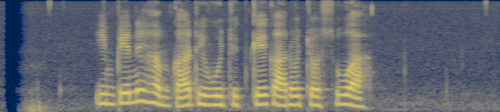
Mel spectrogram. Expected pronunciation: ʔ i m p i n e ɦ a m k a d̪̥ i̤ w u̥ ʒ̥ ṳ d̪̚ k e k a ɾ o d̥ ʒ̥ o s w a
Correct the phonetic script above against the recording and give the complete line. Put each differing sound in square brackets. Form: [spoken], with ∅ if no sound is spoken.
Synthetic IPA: ʔ i m p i n e ɦ a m k a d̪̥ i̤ w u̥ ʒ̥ ṳ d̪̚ k e k a ɾ o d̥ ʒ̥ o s [u] a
